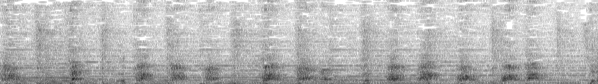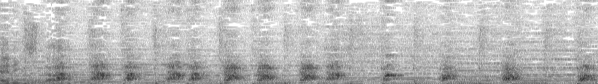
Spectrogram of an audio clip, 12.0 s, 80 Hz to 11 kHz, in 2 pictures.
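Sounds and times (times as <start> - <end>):
poodle barking in sharp yaps: 0.0 - 5.5, 6.6 - 11.9.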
